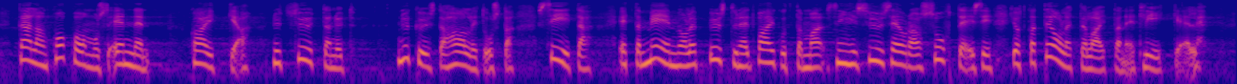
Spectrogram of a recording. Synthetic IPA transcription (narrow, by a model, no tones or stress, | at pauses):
t̪æːlːæoŋkokomusenːen | kɑikːeɑ̰ | nyt̪syːt̪ːænyt̪ | nykyist̪æhɑlːit̪ust̪ɑsiːt̪æet̪ːæmeemːeoleppyst̪yneːt̪ʋɑikut̪ːɑmɑːnniːhinsyːseurɑussuht̪eisiːnjot̪kɑt̪eolet̪ːelɑit̪ːɑnḛːt̪liːkːḛːlːe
